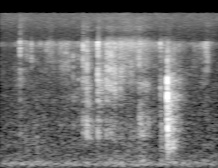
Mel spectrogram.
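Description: A picture-book page being turned by hand: a faint rustle of paper with one short crisp flick about one and a half seconds in.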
